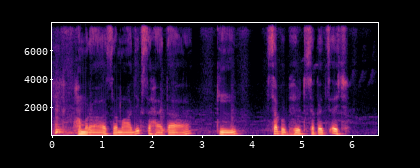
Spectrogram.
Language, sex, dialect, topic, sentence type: Maithili, male, Southern/Standard, banking, question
